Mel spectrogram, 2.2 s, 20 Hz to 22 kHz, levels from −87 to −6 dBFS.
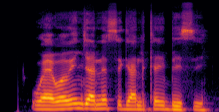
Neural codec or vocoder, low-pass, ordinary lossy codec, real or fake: autoencoder, 48 kHz, 128 numbers a frame, DAC-VAE, trained on Japanese speech; 19.8 kHz; none; fake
